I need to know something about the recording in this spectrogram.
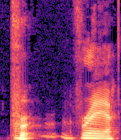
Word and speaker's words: bhfraoich: Okay, and Ross how do you say? Vrek. I Vrek. think it's the flower rose in the heather. Spelled BHFRAOICH. Vrek.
